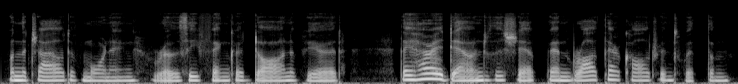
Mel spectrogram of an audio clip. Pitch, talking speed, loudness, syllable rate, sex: 185 Hz, 170 wpm, -17 LUFS, 4.6 syllables/s, female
